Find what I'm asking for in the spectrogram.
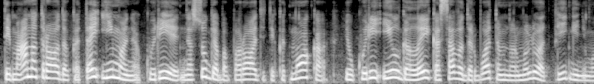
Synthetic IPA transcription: t̪ɐɪmɐnɐt̪ɾoːd̪oːkɐt̪t̪ɐɪʔiːmoːnʲɛ̰kʊɾʲiːnʲɛsʊɡʲɛbɐpɐɾoːd̪ʲiːt̪ʲɪkɐt̪moːkɐjɛʊkʊɾʲiːʔɪlˠɡɐlˠɐɪkɐsɑːʋoːd̪ɐɾbuɔt̪ojʲɛmnoːrmɐlʲuːɐt̪̚ʲpʲlʲiːɡʲɪnʲɪmʊ

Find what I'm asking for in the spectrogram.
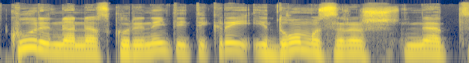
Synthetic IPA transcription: kuːɾʲɪnʲɐnʲɛskʊːɾʲɪnʲɐɪt̪ɐɪt̪ʲɪkɾɐɪʔiːd̪oːmʊsɪɾɐʃnʲɛt̪

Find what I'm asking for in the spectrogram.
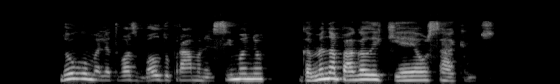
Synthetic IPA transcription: d̪ɒʊɡʊmɐlʲiɛt̪ʊʋoːsbɐlˠˑd̪uːpɾɑːmoːnʲeːsiːmɔnʲu | ɡɐmʲɪnɐpɑːɡɐlˠɐɪkʲeːjɛʊʃsɑːkʲɪmʊs

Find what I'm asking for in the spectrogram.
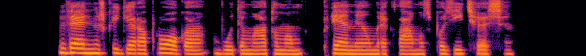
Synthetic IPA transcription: ʋʲæˑlʲnʲɪʃkɐɪɡʲæɾɑpɾoːɡɐbuːt̪ʲɪmɑːt̪oːmɐmpʲɾʲɛmʲɪjomɾʲɛklˠɑːmoːspɔzʲɪt̪sʲɪjoːsʲɛ

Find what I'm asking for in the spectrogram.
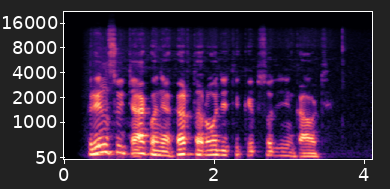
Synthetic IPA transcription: pɾʲinsujt̪ʲaklanʲakɐrt̪ɐɾod̪ʲit̪ʲɪkɨpʲsod̪ʲinʲɪŋkawt̪ʲ

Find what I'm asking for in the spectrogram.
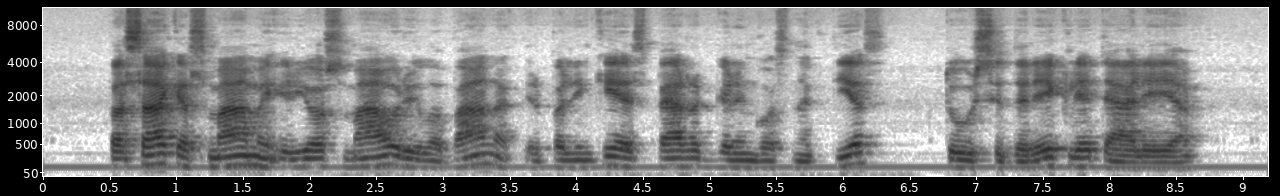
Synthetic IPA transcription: pɐsɑːkʲɛsmɑːmɐɪʔɪɾjoːsmɑˑʊɾʲiːlˠɐbɑːnɐɪɾpɐlʲɪŋʲkʲeːjɛspʲɛɾɡɐlʲɪŋɡoːsnɐkʲt̪ʲiɛs | t̪uʊʃʲsʲɪd̪ɐɾʲeɪklʲiɛt̪ʲæːlʲeːjɛ

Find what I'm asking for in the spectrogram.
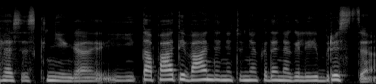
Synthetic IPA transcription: ɦæːsʲɪsknʲiːɡɐit̪ɑːpɑːt̪ʲiːʋɐnʲd̪ʲɛnʲiːt̪ʊnʲiɛkɐd̪ɐnʲɛɡɐlʲɪibʲɾʲɪsʲt̪ʲɪ̰

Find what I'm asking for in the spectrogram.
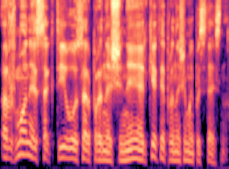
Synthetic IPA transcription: ɐɾʒmoːnʲeːsɐkt̪ʲiːʋʊsɐrpɾɐnʲɛʃʲɪnʲɪɐɾkʲiɛkt̪ʲiɛpɾɐnʲɛʃʲɪmɐɪpɐsʲɪ̥t̪ʲɛɪsʲɪnɐ

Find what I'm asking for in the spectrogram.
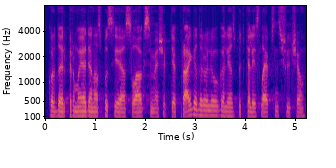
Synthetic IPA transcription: kʊɾd̪ɐɪɾpʲɪɾmɐjɛd̪ʲiɛnoːspʊsʲeːjɛsʲɪlˠɐʊksʲɪmʲɛʃʲiɛk̚t̪ʲiɛkpɾɑːɡʲɛd̪ɐɾɐlʲɛʊɡɐlʲeːs̬buːt̪ʲkʲɛlʲɛɪslˠɐɪpʲsʲnʲɪsʃʲɪlʲt͡ʃʲɛʊ

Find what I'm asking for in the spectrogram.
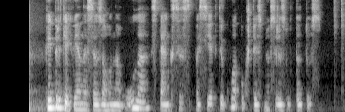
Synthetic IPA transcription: kɐɪpɪɾkʲiɛkʋʲiɛnɐsʲɛzɔnɐuːlˠɑsʲt̪ʲɛˑŋksʲɪspɐsʲiɛkt̪ʲɪkuɔʔɐʊkʃʲt̪ʲɛsʲnʲʊsɾʲɛzʊlˠt̪ɐt̪ʊs

